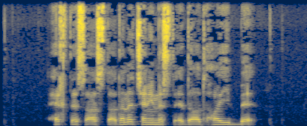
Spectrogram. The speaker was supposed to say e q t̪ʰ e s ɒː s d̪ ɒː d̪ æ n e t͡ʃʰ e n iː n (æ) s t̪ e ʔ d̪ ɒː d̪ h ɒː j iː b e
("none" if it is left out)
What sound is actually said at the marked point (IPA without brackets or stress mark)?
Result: e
